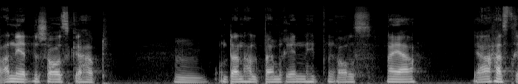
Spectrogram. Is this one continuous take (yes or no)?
yes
